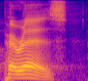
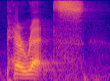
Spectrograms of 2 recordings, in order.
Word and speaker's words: Peretz: Now these are the generations of Perez. Actually, it would have been pronounced Peretz with a T-S, Peretz.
